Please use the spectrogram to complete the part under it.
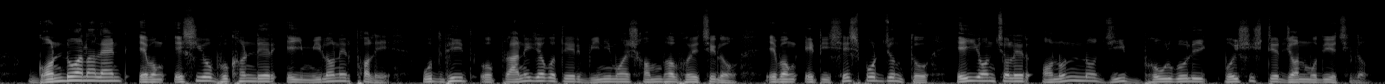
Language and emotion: Bengali, neutral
